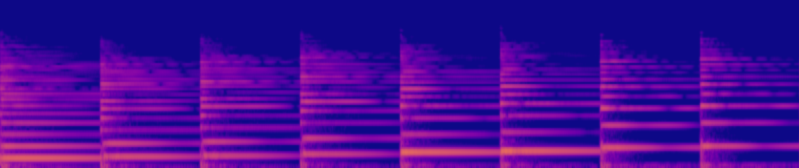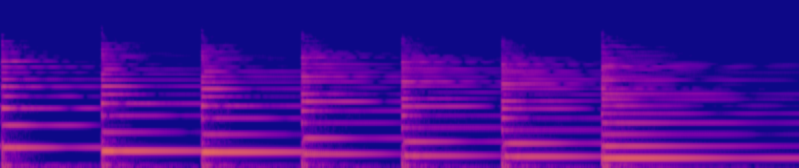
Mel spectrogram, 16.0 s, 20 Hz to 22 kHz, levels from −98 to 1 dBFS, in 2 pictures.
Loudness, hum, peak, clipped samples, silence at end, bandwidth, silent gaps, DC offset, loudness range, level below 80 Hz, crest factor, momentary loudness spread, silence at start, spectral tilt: -47 LUFS; none; -32 dBFS; under 0.1%; 0 s; 9.8 kHz; none; under 0.1%; 4 LU; -72 dBFS; 16 dB; 16 LU; 0 s; -4.5 dB/octave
